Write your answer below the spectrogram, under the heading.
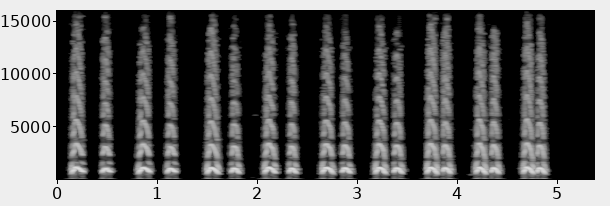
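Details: Owl call played as a lure for trapping owls: clear arched notes given in close pairs, about ten pairs over five seconds, evenly paced, against silence.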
